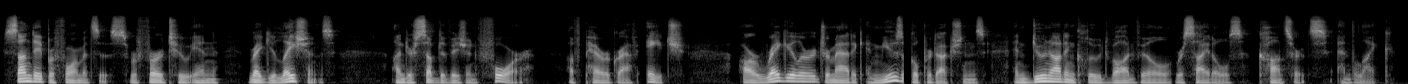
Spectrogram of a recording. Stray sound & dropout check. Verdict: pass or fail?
fail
